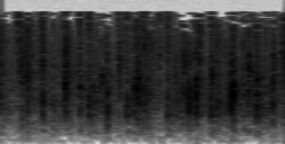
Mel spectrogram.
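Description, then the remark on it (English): Golf applause: a steady, dense patter of many hands clapping together, crisp and bright, holding an even level throughout with no voices standing out. “Here's golf applause.”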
